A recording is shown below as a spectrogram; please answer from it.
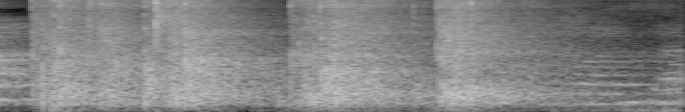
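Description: Rhythmic group hand clapping in a classroom chant, several crisp claps in a patterned sequence, close and loud, with faint children's voices in the background.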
